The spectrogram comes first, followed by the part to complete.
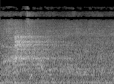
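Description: Busy gym ambience: a steady low rumble with indistinct voices, which rise briefly early on.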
